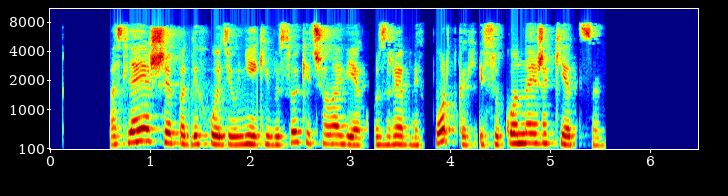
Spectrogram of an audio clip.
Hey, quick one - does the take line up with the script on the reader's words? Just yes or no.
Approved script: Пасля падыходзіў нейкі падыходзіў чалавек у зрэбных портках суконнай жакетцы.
no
